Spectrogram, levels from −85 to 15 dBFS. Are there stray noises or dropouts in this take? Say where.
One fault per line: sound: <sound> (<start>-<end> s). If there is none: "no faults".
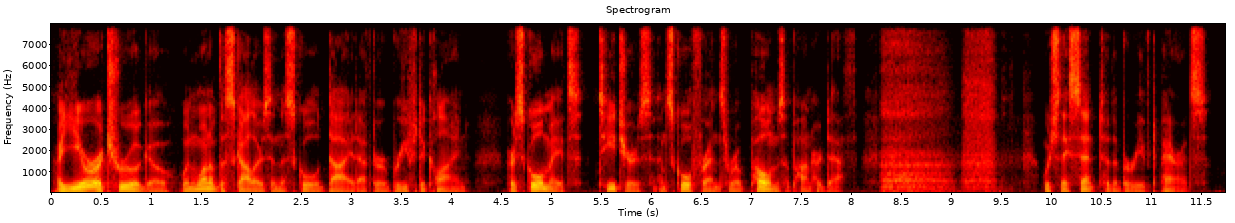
sound: breath (8.3-9.6 s)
